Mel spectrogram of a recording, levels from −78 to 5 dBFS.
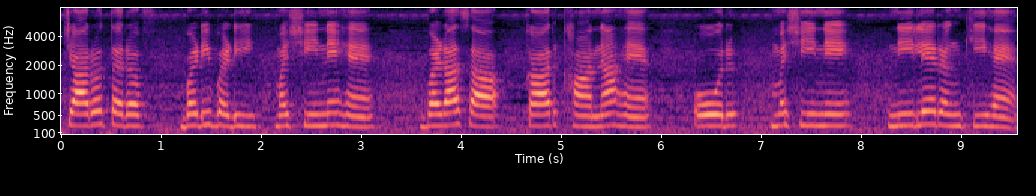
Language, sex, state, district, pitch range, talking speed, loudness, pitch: Hindi, female, Haryana, Jhajjar, 245-270 Hz, 100 wpm, -16 LUFS, 260 Hz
